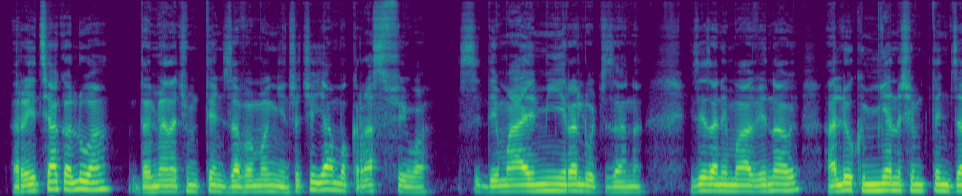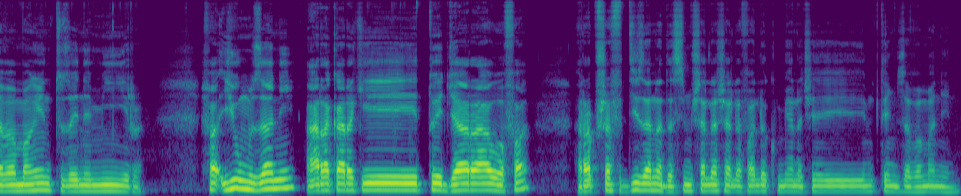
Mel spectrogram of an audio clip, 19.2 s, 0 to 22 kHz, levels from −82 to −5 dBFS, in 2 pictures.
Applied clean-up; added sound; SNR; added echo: none; none; none; none.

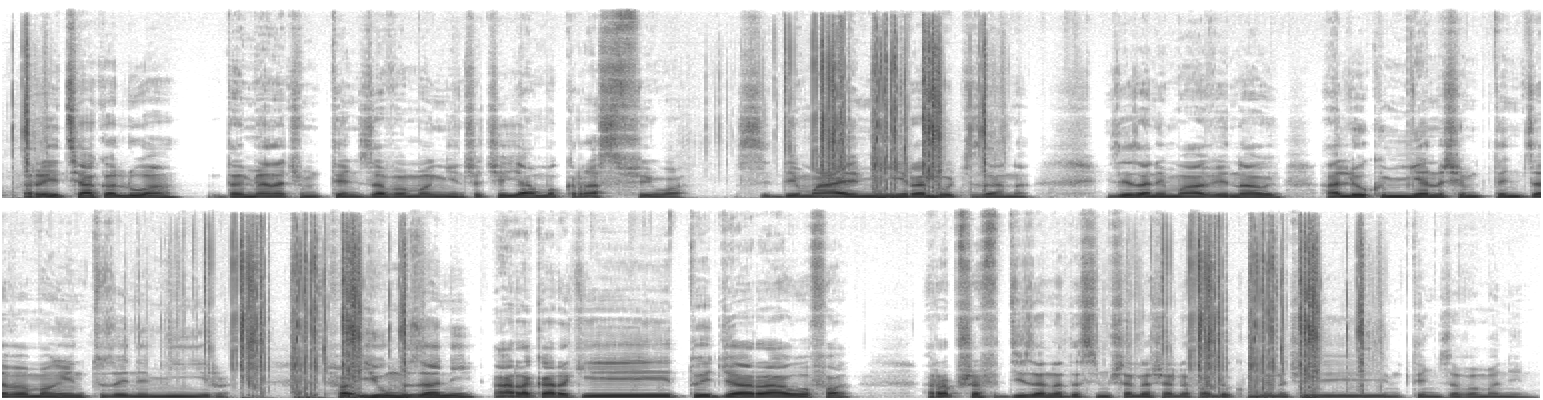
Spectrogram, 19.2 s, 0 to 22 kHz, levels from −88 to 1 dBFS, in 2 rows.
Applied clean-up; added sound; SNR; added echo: none; Domestic sounds, home sounds; 12 dB; none.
